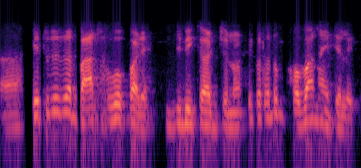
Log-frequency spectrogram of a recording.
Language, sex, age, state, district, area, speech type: Assamese, male, 30-45, Assam, Majuli, urban, conversation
